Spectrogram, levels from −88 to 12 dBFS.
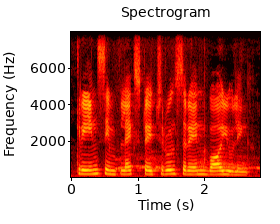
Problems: constant background noise, background conversations at intervals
